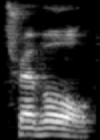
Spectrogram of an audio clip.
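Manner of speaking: "travel" with the stress moved to VEL; tônica na última sílaba. Shown as a demonstration. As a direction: say "travel" landing hard on VEL. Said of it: "a gente lá fala". ("travel" com tônica no VEL)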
